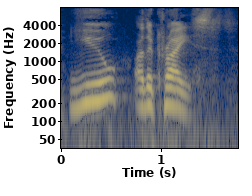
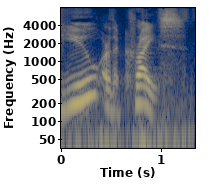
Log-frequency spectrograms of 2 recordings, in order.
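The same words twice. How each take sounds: First: Slow hushed confession. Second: Soft, slow and reverent; quiet slow confession. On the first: Peter's confession repeated. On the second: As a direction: let it land gently, almost hushed. Peter's confession quoted. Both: Retold or imitated.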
